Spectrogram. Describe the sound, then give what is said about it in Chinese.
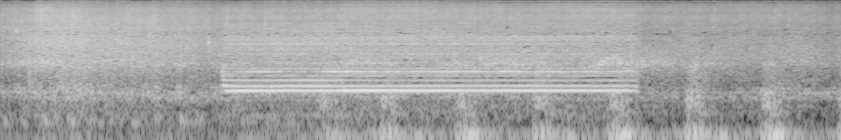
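A train slowly approaching along a flooded track sounds a long, steady, multi-tone horn for about four seconds over a rushing, wave-like rumble. Irregular rumbling and clatter continue after the horn stops. “火车慢慢地驶了过来，驶进了漫着水的路基。”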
